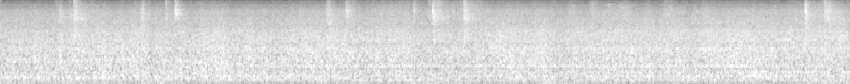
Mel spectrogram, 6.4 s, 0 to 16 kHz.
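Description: Cabin noise inside a 2017 New Flyer XN40 Xcelsior CNG bus under way: the steady rumble of its Cummins ISL-G natural-gas engine and road noise, with faint rattles.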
